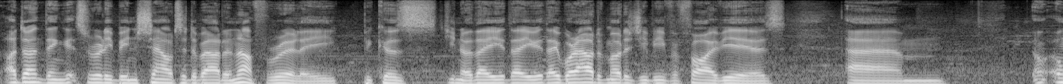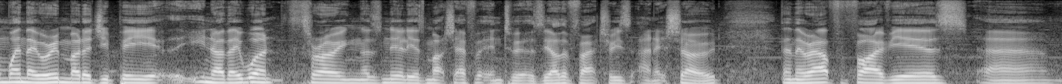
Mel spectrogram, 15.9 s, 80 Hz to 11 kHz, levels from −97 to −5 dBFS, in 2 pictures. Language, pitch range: English, 115-150 Hz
